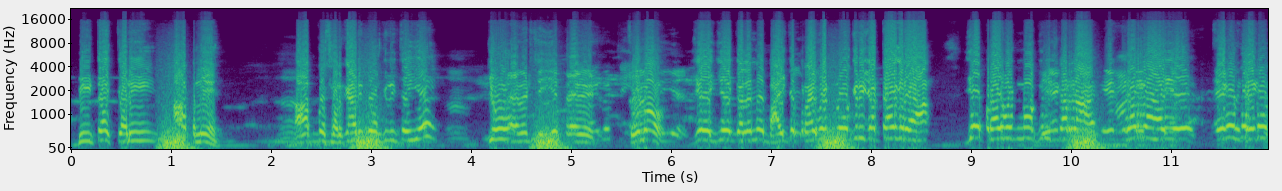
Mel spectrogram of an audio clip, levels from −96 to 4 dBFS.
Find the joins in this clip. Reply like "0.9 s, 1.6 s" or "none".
none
